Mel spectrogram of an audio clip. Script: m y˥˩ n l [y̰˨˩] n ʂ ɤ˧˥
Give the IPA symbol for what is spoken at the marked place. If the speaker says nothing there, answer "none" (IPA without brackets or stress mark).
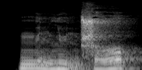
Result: y̰˨˩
